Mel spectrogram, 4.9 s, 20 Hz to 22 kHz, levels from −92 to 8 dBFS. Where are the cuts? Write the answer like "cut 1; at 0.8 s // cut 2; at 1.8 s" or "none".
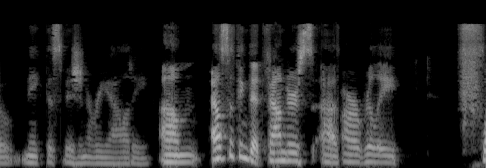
cut 1; at 1.5 s // cut 2; at 3.4 s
